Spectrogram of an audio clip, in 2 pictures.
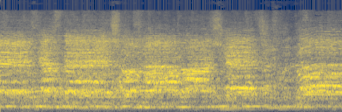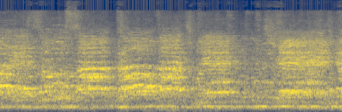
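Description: A group of young men and women singing a Christmas carol together into microphones, loud and continuous.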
